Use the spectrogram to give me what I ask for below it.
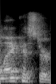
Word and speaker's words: Lancaster: They were, it's funny you mentioned Lancaster, because you said it right.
